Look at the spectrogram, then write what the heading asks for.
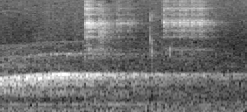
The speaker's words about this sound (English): And so, like, I know there's a siren. I can hear the siren. It's barely registering, though. Just gonna hold for the siren, pack a bowl.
